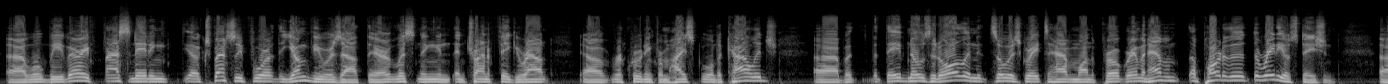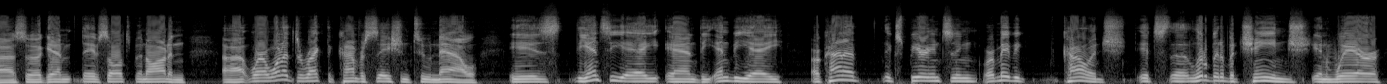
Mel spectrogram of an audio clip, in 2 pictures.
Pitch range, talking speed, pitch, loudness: 115-150 Hz, 210 wpm, 130 Hz, -23 LUFS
